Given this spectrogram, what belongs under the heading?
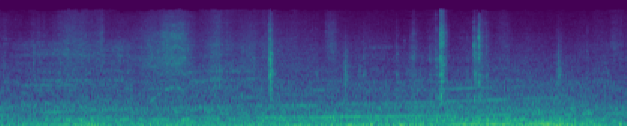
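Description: A car starts to drive off, its engine a steady low hum with a slowly rising tone, joined by a few faint clicks and rattles from inside the cabin.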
